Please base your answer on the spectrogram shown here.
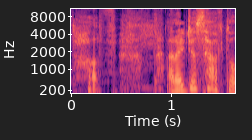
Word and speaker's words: Hough: It's spelled Hough, but I asked my friend Colin, who lives in England, how to pronounce it, and he checked actually. He called somebody in the area and found out that it was pronounced Huff.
